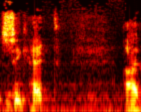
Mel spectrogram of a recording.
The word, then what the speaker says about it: Sighet: He is from the town in Transylvania that Elie Wiesel also hails from, Sighet. That's how you pronounce it, Sighet.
